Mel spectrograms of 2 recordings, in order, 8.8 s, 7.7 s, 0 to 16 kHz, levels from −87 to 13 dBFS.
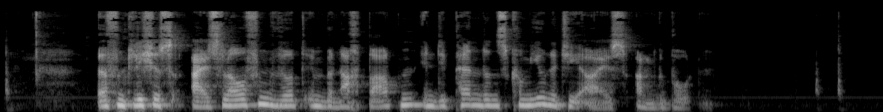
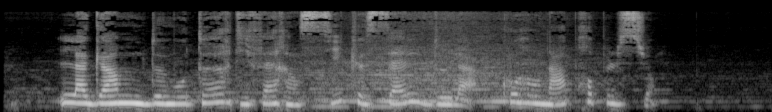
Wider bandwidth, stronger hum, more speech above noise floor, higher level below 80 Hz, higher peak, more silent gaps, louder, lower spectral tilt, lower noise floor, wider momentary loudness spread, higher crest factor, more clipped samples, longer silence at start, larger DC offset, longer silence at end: about the same, 11.5 kHz vs 11.5 kHz; neither; first, 54 dB vs 41 dB; second, -60 dBFS vs -54 dBFS; about the same, -2 dBFS vs 0 dBFS; neither; second, -24 LUFS vs -16 LUFS; about the same, -4 dB/octave vs -4.5 dB/octave; first, -78 dBFS vs -58 dBFS; first, 19 LU vs 11 LU; first, 26 dB vs 16 dB; neither; second, 0.35 s vs 0.6 s; neither; first, 1.95 s vs 1.2 s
